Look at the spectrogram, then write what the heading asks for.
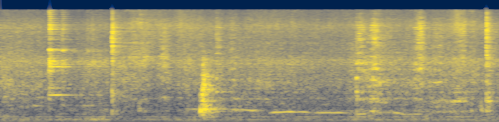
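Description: Chicken sizzling as it fries in a pot of spices while a spoon stirs it, with several sharp knocks and scrapes of the spoon against the pot, the loudest about two seconds in.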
